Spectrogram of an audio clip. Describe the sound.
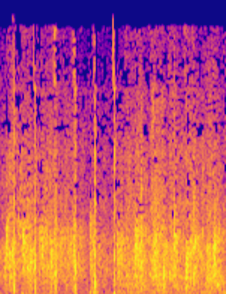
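Audience applause for a speaker being thanked before a panel discussion: a dense, steady wash of many hands clapping, with a few sharper individual claps standing out and no voices over it.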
